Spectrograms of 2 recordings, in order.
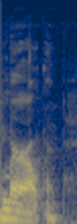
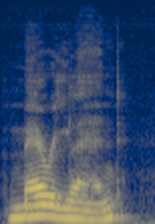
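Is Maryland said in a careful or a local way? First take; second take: local; careful. First: Maryland is said the local, clipped way. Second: Maryland is said carefully, every syllable clear. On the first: "I'm from Maryland. We say Maryland" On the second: "I know the pronunciation police are out there"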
